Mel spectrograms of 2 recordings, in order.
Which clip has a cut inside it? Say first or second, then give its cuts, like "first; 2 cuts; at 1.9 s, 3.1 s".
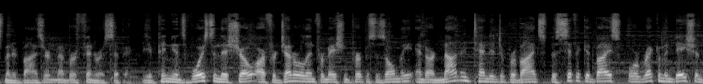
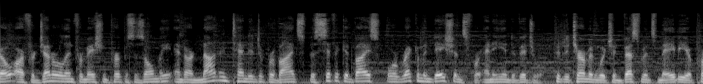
first; 1 cut; at 1.3 s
